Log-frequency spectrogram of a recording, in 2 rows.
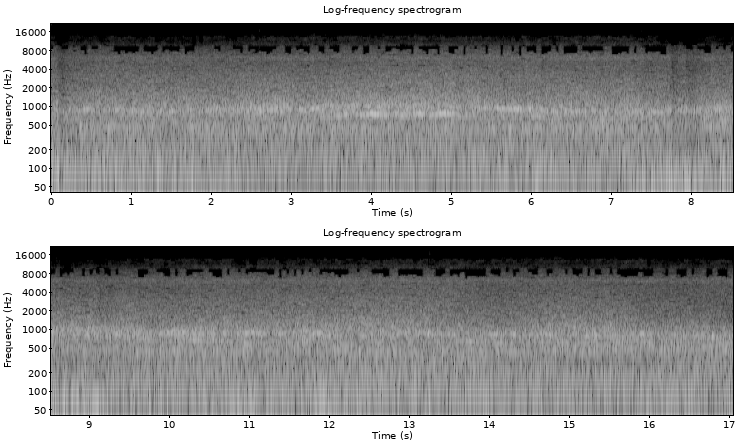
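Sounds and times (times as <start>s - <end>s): wind low rumble: 0.0s - 17.0s.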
